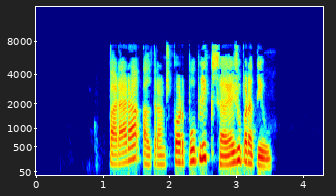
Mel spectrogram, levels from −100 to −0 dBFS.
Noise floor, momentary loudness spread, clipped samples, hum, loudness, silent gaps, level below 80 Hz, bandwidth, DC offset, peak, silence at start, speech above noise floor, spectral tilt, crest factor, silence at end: under -90 dBFS; 8 LU; under 0.1%; none; -16 LUFS; none; -56 dBFS; 7.8 kHz; under 0.1%; -2 dBFS; 1.1 s; over 75 dB; -5 dB/octave; 16 dB; 0.8 s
